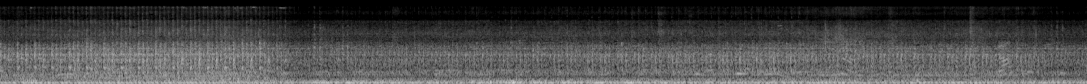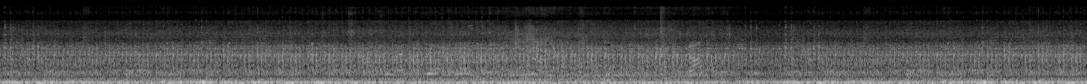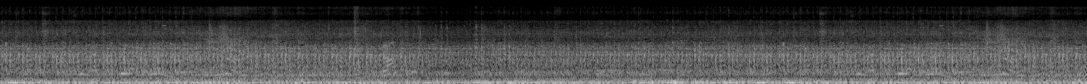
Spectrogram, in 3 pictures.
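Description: Farm tractors' diesel engines running at low revs in a convoy, a steady low rumble, with indistinct voices mixed in.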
